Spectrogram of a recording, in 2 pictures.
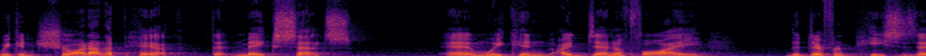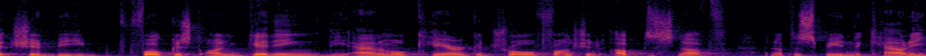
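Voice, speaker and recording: At a fairly quick pace, a man speaks in an unremarkable speaking voice of medium pitch with ordinary pitch variation. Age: 60s. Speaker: local politician. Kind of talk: TV interview.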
